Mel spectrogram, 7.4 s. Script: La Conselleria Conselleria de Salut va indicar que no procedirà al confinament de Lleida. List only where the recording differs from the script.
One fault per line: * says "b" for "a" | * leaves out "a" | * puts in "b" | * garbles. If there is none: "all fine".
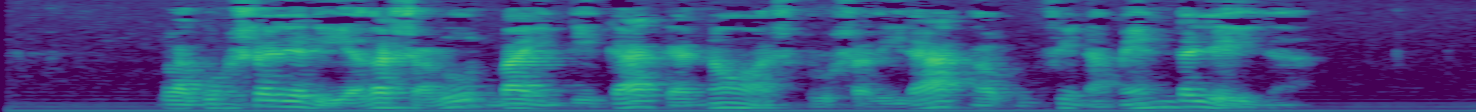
* leaves out "Conselleria"
* puts in "es"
